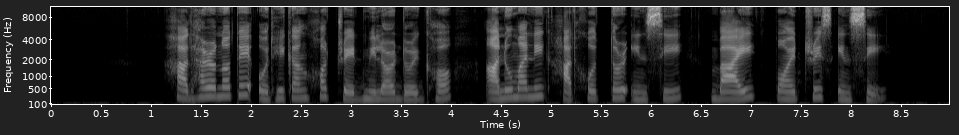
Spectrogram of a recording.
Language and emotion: Assamese, neutral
